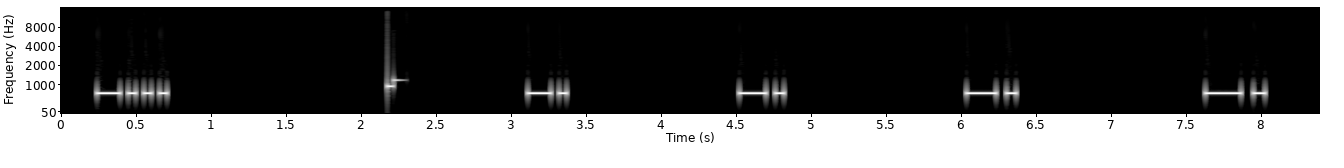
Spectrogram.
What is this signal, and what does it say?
Morse code, heard as a keyed tone, about 20 wpm, spaced as for 6 wpm, 700 Hz. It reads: B NNNN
